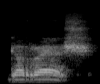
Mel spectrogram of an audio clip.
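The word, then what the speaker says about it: גרש: Garash. Garash. So that's the pronunciation of that Hebrew word.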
